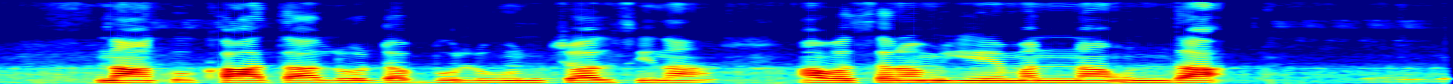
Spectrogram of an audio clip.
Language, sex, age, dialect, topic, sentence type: Telugu, male, 36-40, Telangana, banking, question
